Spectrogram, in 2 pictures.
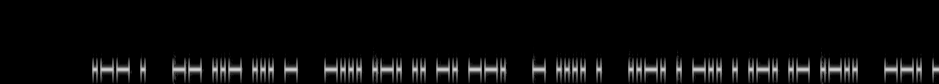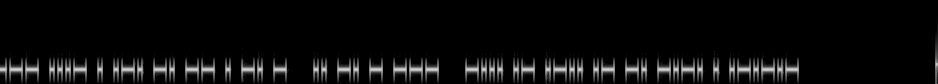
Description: Morse code, heard as a keyed tone, about 30 wpm, 700 Hz. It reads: WE MUST BRING THE FEDERAL GOVERNMENT INTO BALANCE.
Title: Sentences from Top 1000 Words - Review Part 6 - 30wpm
